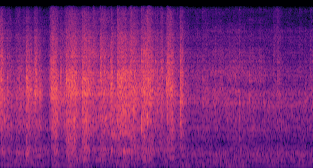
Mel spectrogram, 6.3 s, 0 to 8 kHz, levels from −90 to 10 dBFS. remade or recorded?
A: remade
